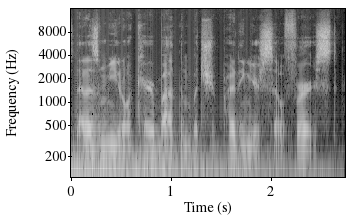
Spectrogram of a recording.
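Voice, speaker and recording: Vocal fry comes through in a very clean recording with a silent background. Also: man. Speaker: reaction YouTuber. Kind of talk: casual reaction commentary. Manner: stutters.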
